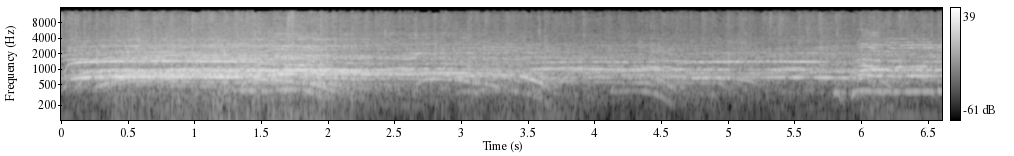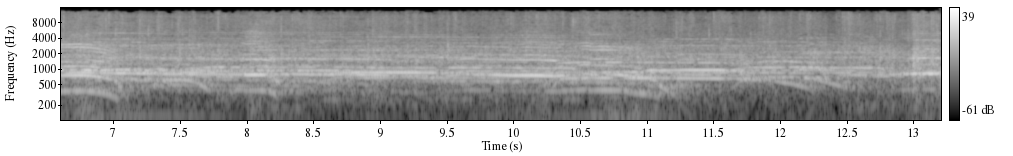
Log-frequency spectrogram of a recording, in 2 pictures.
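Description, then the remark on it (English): A crowd applauds and cheers without a break for about thirteen seconds, dense clapping under rising and falling whoops and shouts, staying loud and steady throughout. “You got to hold the applause for like 13 seconds.”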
